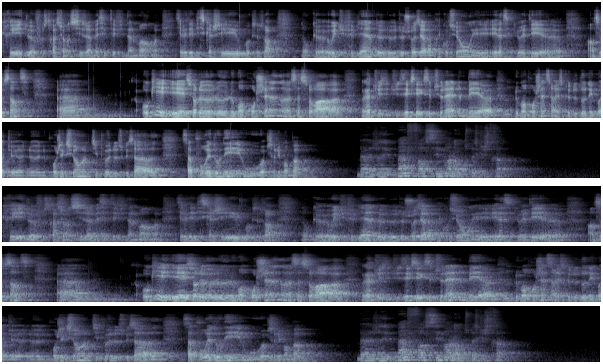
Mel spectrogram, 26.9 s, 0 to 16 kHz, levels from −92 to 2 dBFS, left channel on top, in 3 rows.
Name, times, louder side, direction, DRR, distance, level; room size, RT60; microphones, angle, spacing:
voice 1, 0.0-10.8 11.1-22.5, left 4 dB, 75° left, 6 dB, 0.4 m, -32 dB
voice 2, 23.3-25.5, equal, 5° left, -3 dB, 0.6 m, -38 dB
5.9 x 2.0 x 3.6 m, 1.0 s
head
